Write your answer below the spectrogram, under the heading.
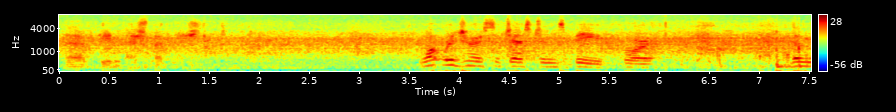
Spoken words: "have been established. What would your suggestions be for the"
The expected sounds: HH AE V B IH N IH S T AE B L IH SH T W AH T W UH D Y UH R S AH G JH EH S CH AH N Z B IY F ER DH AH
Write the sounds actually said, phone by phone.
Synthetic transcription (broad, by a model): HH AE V B IH N IH S T AE B L IH SH T W AH T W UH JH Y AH R S AH G JH EH S CH AH N Z B IY F ER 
